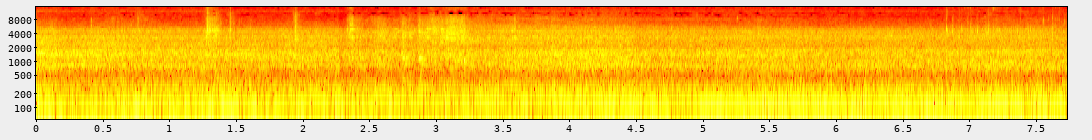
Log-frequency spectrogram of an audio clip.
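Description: Yamaha 150 outboard motor idling steadily, a constant low hum.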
